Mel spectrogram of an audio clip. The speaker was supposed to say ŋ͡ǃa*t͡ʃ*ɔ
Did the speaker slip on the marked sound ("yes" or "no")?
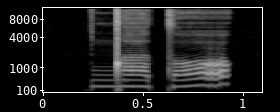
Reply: yes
